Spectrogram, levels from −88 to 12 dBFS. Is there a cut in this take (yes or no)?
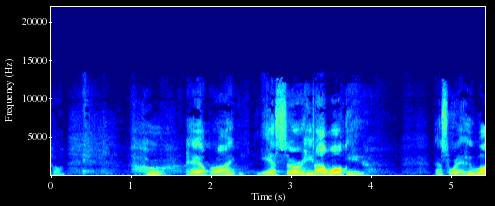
yes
